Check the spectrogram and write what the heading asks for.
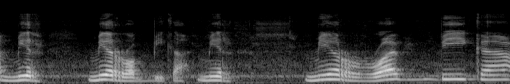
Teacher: را پر تشدید ہے، کیونکہ میم ڈائریکٹ را سے ملے گا، نون 100% کوائٹ ہو جائے گا، من ربکا سے بن جائے گا مر ربکا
